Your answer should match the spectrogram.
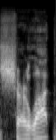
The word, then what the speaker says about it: Charlotte: A little bit different pronunciation than the North Carolina Charlotte. – Yeah. I think they're named after the same King George III's wife, Queen Charlotte or Charlotte. But for some reason, we maintain the German pronunciation.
